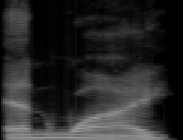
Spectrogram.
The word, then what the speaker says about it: nystatin: And then lastly, get a hold of some nystatin. And it's spelled Nystatin, nystatin. Think of New York and Staten Island. That's how it's an easy way to remember it.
